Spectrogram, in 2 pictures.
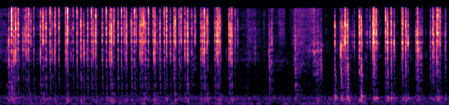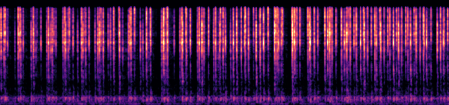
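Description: Long orange nails tap and scratch the ridged side and top of a blue plastic screw cap on a white Lysol jug. The result is a rapid stream of sharp, bright clicks and scrapes with almost no low end. The sound briefly quiets to soft scratching around the four- to five-second mark before the quick tapping resumes.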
